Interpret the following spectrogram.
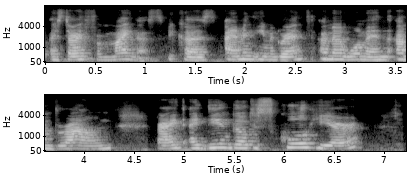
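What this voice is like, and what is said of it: Non-native English accent. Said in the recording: “I have an accent. My English is not perfect.”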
